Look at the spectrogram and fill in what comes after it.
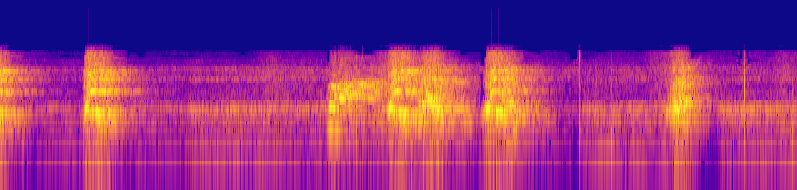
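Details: A pit bull stands its ground against a Doberman, giving loud, harsh barks in short bursts over a steady musical background.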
